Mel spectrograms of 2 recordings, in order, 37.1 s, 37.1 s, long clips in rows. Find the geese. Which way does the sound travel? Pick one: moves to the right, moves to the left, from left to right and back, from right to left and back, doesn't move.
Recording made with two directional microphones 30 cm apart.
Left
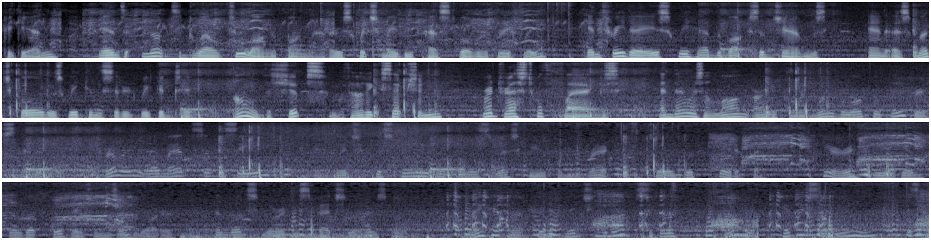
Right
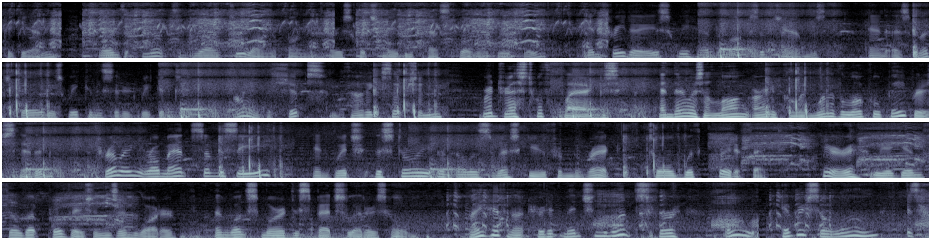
moves to the left.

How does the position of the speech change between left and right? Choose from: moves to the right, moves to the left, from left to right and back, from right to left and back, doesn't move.
moves to the right.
